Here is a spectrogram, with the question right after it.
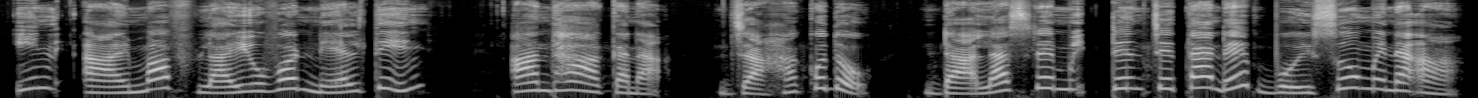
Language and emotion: Santali, surprised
